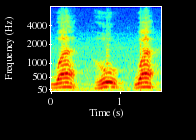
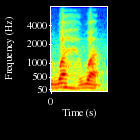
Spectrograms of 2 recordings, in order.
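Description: First: "وهو" slow, wa-hu-wa in separate syllables; correct rounded ha. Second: "وهو" squeezed to wah-wa; wrong still ha. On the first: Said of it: "الهاء مضمومة نضم الشفتين". (ضم هاء "وهو") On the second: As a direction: drop the u after h in "وهو", as a mistake. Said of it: "لا أقول وهو". (تسكين خاطئ لهاء "وهو") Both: Shown as a demonstration.

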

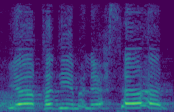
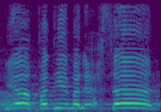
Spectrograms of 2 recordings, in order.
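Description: No difference in how they are said.

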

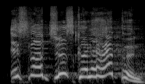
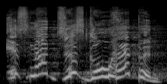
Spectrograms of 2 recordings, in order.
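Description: First: Just hit hardest, then falls; stress on just. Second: Not hit hardest, then falls; stress on not. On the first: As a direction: lean on the word just. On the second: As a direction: lean on the word not. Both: Shown as a demonstration. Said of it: "repeats line, shifting the stress".

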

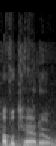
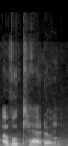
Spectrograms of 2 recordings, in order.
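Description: First: Quiet avocado with the wrong stress; softer avocado as the mistake; wrong version. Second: Avocado. with the stress on the kae sound; Avocado. with the stress on the middle; right version. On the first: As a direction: mutter the avocado you should not say. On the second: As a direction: correct the word to Avocado. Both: Shown as a demonstration. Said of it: "Not avocado".

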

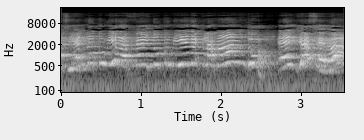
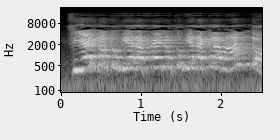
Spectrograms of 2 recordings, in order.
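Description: First: Even higher, loud, laughing climax; climactic preaching. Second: Loud, high preaching line; emphatic preaching. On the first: Pastor repeating the point to the church at its peak, laughing climactic cry. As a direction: lift it to the peak of excitement. Second take, higher still. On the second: Pastor stressing the blind man's faith, loud emphatic preaching. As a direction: drive the point home to the congregation. First of two takes. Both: Acted.

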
